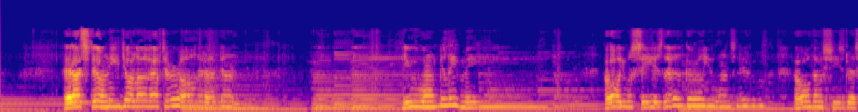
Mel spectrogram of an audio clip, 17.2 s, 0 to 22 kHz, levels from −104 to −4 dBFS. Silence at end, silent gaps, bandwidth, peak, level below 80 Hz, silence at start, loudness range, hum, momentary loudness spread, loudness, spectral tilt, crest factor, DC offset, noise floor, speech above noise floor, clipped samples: 0 s; none; 7.8 kHz; 0 dBFS; -58 dBFS; 0 s; 12 LU; none; 19 LU; -25 LUFS; -7 dB/octave; 24 dB; under 0.1%; -48 dBFS; 25 dB; under 0.1%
